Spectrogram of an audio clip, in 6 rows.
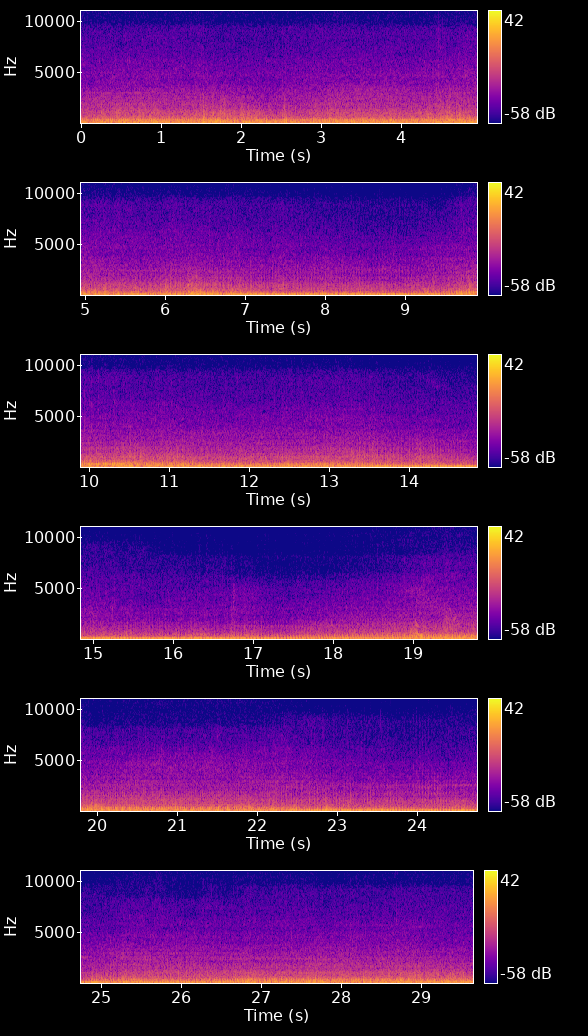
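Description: Yamaha Aerox 155 scooter's single-cylinder engine running steadily under way, its pitch shifting a few times as the speed changes, over road and wind noise.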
